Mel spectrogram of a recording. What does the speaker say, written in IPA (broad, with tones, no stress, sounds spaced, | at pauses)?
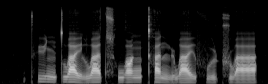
pʰ y˥˧ n t̪ w a˥˩ ɪ̯ l w ä˥ t͡sʰ w ɑ˥ ŋ kʰ a˥˩ n ɻ w a˥ ɪ̯ f u˧˥ ʈ͡ʂ w ä˥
